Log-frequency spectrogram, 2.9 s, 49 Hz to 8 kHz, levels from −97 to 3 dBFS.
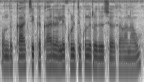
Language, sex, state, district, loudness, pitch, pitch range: Kannada, male, Karnataka, Koppal, -20 LUFS, 125 Hz, 115-125 Hz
